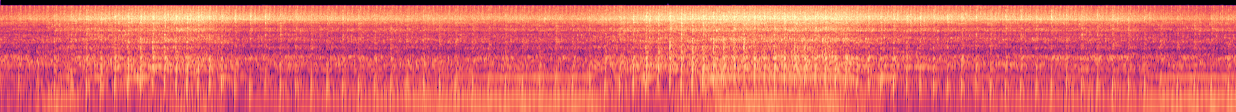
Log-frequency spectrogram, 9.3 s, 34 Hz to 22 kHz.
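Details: 2.2 Ecotec petrol engine with a steady knock at idle, about three a second, quickening as revs are blipped; persists after replacing cam phasers, timing chain guides, tensioner and cam actuator solenoid. Owner asks for ideas.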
